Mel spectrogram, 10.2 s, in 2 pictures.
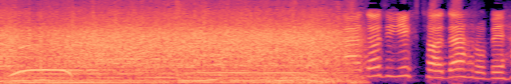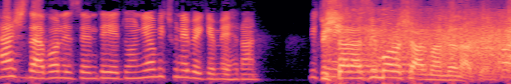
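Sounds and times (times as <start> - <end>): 
audience clapping: 0.0 - 3.7, 8.5 - 10.2
speech: 3.8 - 10.2.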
